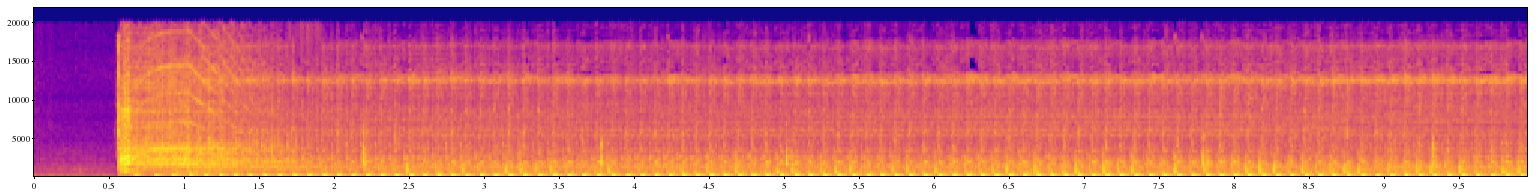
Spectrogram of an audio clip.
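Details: Suzuki Quad Runner 250 under restoration, exhaust system refitted: starts on first catch, steady even single-cylinder thump about 200 a minute, no misses or ticks; exhaust back to spec, healthy idle.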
